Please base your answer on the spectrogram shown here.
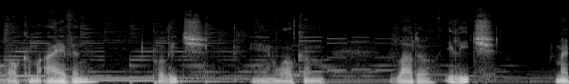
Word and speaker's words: Vlado Ilic: for him i welcome ivan police and welcome vlado elite am i pronouncing your names close to you yes yeah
